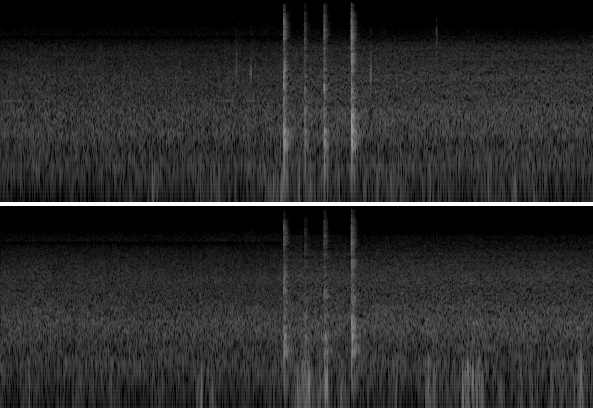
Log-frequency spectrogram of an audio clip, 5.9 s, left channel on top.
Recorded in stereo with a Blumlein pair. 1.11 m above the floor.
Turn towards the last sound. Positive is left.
turn(degrees=30)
